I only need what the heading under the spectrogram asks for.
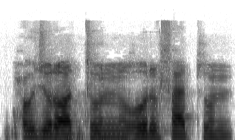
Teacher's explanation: একটি কামরা, একটি কামরা তো আরাবিয়ানরা ওই গুলতা আছে না, শেষে তাটারে একটু মানে বাতাস বের করে উচ্চারণ করে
